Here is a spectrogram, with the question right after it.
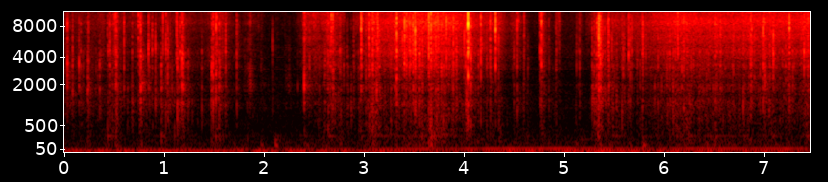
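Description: Hands fold the corner of a large, thin, white crumpled sheet of packing paper over on a dark table, then press and rub it flat with their palms. The paper gives a steady stream of dense, bright crinkling and crackling over a constant low hum, with a sharper snap at about 4 seconds. The crackle stays fairly even through to the end.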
